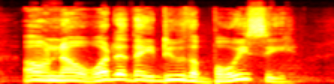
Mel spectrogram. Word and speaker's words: Boise: The Boisey. How do they say Boisey in Oklahoma? Oh no. How do you say Boisey in Oklahoma? I'm I'm I'm intrigued now. I'm intrigued. Boys, that that makes sense.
